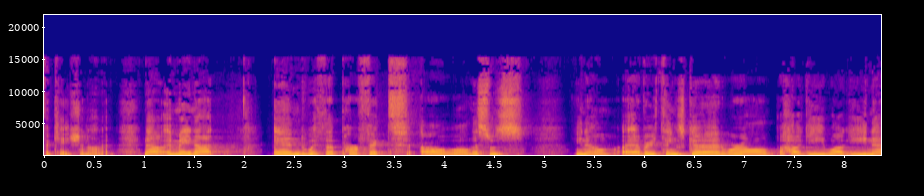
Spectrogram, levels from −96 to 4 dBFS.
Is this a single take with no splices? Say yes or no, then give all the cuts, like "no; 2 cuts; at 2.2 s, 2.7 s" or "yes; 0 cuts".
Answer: yes; 0 cuts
